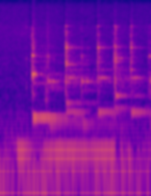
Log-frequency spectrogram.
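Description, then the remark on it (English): A classic early iPhone ringtone plays: a bright, marimba-like melody of quick struck notes in a bouncy rhythm, with a low steady hum underneath and no one talking. “They got all the classic ringtones on here from like the first iPhone.”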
